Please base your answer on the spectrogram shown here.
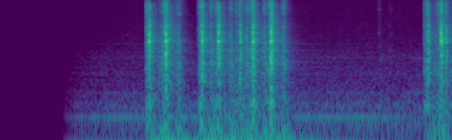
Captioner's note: keys clacking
